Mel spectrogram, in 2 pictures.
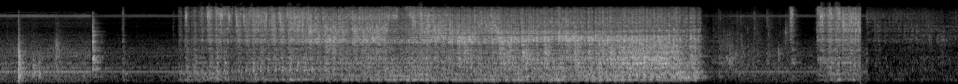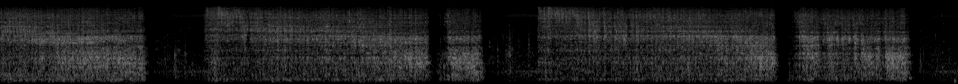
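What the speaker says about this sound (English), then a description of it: "Switch into a smaller roughing gouge." A smaller roughing gouge cuts sequoia wood spinning on a lathe, making a loud continuous rasping scrape that stops and starts in several bursts, with a quieter hum between cuts.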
